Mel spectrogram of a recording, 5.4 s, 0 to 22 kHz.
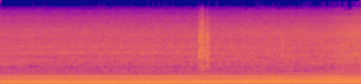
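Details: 1980 Chevrolet Cutlass V8 scrapyard car, possibly sitting since 2018: steady churning about three beats per second, never catches or runs up, only sputters; suspected fuel pump not working or bad old gas, unconfirmed.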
